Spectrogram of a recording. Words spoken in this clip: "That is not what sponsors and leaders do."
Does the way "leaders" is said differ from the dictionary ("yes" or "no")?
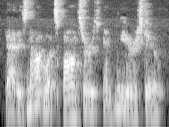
no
